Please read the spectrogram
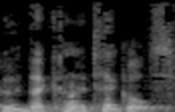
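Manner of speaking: imitating reluctant enjoyment; playful ticklish reaction. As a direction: coo it quietly as if being tickled. Acts out enjoying the foot wash.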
